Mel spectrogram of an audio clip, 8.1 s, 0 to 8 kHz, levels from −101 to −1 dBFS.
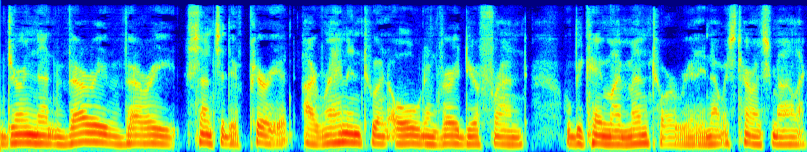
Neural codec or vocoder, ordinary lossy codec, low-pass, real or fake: codec, 44.1 kHz, 7.8 kbps, DAC; MP3, 48 kbps; 7.2 kHz; fake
